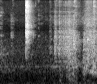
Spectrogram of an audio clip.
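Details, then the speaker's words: Shipping box holding two clocks, including a small DBGM triple-plate cuckoo clock, shaken before opening. Short clattering, jingling bursts with each shake, like loose pieces tumbling inside. Suspected loose parts from transit. "when I shake the box I hear noise I don't like that noise but uh"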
